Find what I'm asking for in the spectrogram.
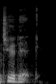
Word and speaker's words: Tudyk: His name is Alan Tudyk.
